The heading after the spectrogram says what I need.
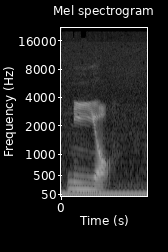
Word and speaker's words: niño: Then you got niño. The N letter is spoken as you get a bit of you can say speak it from the nose as well. Niña, niño, niña.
